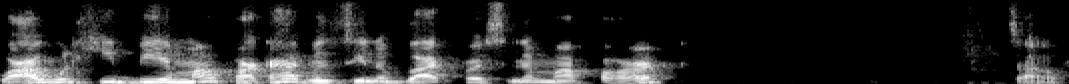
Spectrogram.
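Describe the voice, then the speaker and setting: Very wide pitch swings mark the speech of a woman with an American accent. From Brooklyn, New York (Fort Greene). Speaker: podcast panelist. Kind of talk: casual discussion. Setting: live video stream.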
